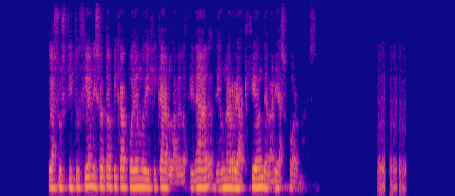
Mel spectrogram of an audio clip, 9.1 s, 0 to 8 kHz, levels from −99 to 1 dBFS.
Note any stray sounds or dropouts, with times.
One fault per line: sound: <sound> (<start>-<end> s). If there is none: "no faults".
sound: laugh (7.5-8.1 s)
